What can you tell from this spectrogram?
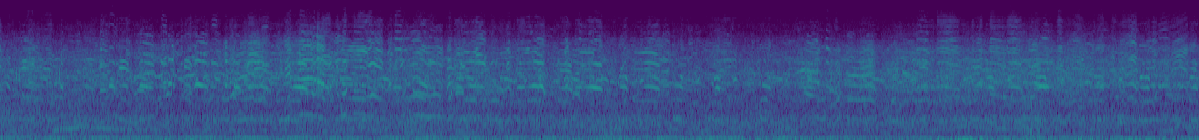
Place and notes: Bempton, UK - Kittiwake soundscape ...
Kittiwake soundscape ... RSPB Bempton Cliffs ... kittiwake calls and flight calls ... gannet and guillemot calls ... lavalier mics on T bar on the end of a fishing landing net pole ... warm ... sunny morning ...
